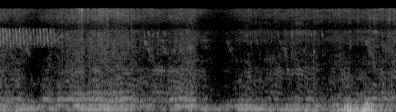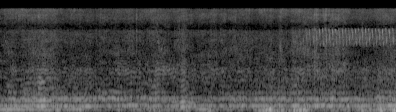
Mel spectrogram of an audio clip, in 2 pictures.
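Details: Worker honey bees streaming in and out of a feral colony: a steady low droning hum with stacked tones, individual bees swelling past, and one sharp louder buzz near the middle.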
